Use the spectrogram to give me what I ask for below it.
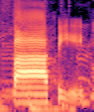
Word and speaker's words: papi: Okay, number one, how do you pronounce the last word in the name of this song? – Papi. – Papi, with a long A, right? – Yeah.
